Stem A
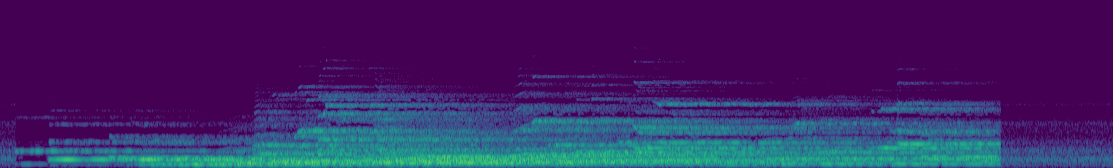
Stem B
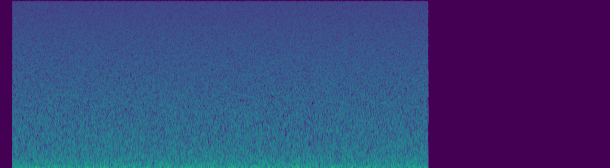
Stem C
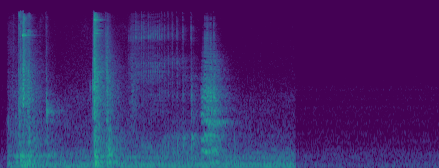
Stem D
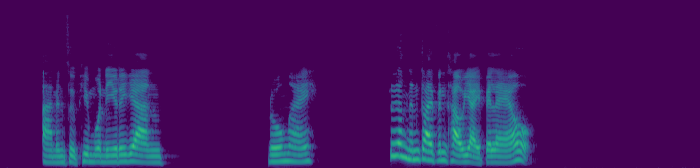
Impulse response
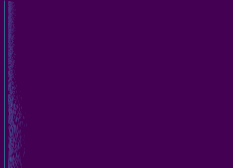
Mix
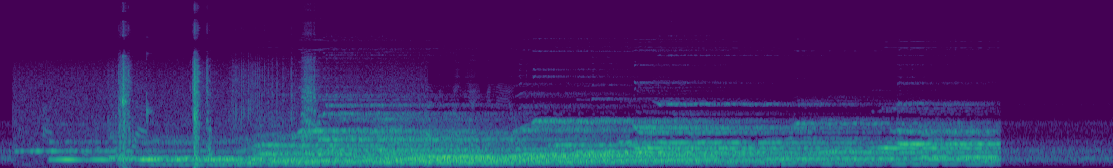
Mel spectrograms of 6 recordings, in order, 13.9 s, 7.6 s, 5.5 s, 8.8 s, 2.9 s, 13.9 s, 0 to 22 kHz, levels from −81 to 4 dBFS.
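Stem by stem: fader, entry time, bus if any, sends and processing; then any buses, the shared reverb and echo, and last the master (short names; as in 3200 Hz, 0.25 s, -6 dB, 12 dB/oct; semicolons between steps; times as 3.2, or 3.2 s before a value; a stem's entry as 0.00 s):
+2.0 dB, 0.00 s, no send, notch 1500 Hz, Q 5.3
-16.5 dB, 0.00 s, no send, dry
-0.5 dB, 1.25 s, no send, reverb removal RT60 1.2 s
-19.5 dB, 0.00 s, no send, dry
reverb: off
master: HPF 240 Hz 12 dB/oct; bell 1900 Hz -3 dB; decimation joined by straight lines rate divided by 6×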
